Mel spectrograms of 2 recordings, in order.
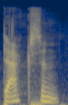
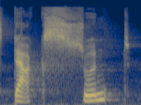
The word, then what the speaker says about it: Dachshund: Dachshund. – Yeah, it's badger dog in German, so it's Dachshund. – Oh, yeah. God. Okay, so how did you happen to fall upon the dachshund?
